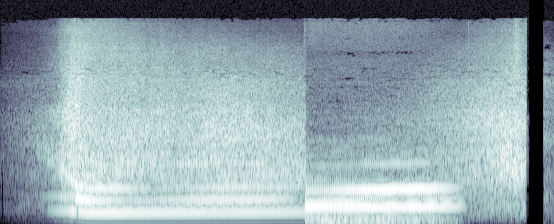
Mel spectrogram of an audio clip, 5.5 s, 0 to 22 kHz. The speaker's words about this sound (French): eh bien nous avons toujours un 6 cylindres à plat naturellement aspiré de 4 litres, avec une zone rouge à 9000 tours minute, une sonorité toujours aussi viscérale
